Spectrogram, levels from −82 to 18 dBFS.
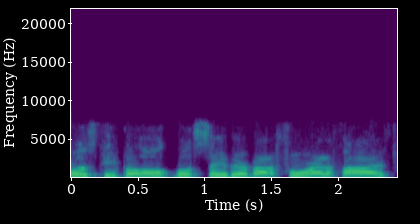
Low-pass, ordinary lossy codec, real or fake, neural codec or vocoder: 7.2 kHz; Opus, 16 kbps; real; none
